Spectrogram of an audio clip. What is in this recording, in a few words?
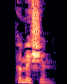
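"permission", British English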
